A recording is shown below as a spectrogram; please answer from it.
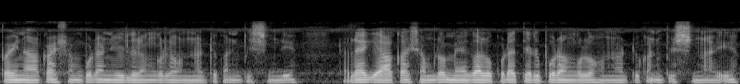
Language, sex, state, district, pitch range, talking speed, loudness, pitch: Telugu, male, Andhra Pradesh, Sri Satya Sai, 100-105 Hz, 120 wpm, -19 LUFS, 105 Hz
